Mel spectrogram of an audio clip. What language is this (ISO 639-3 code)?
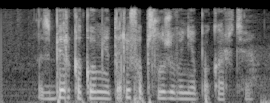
rus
